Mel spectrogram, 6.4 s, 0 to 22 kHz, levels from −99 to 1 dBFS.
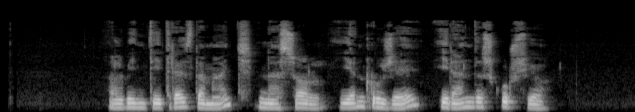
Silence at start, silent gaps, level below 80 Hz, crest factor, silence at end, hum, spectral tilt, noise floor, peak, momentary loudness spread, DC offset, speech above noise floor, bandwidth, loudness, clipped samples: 1.1 s; none; -64 dBFS; 18 dB; 0.9 s; none; -5.5 dB/octave; -78 dBFS; -14 dBFS; 5 LU; under 0.1%; 49 dB; 11.5 kHz; -30 LUFS; under 0.1%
